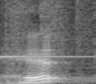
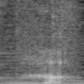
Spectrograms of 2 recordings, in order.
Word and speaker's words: hit: Both T's in this phrase are pronounced as a glottal T, hit and jackpot. So those T's are not released through the mouth, but kind of held in the glottis, hit.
